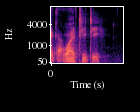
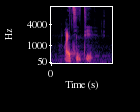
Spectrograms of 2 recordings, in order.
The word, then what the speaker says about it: Waititi: Waititi. – Waititi.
